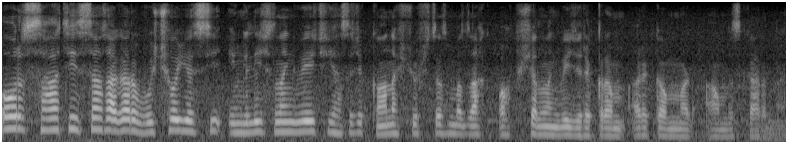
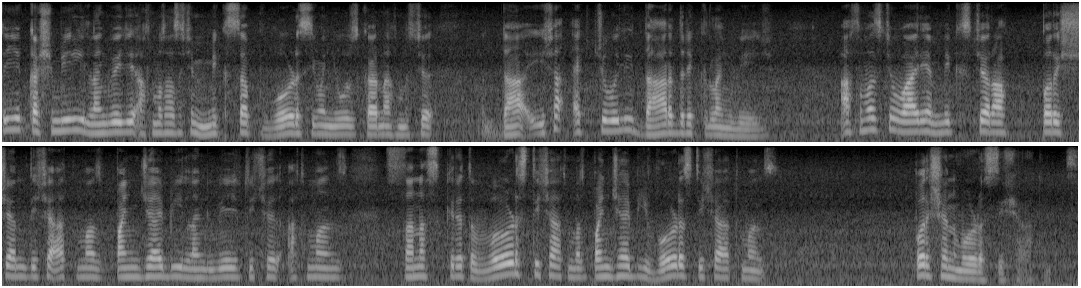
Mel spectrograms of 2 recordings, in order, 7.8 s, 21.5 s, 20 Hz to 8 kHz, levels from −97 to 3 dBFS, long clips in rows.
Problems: constant background noise, low volume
